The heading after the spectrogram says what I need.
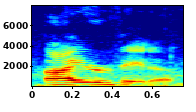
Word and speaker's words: Ayurveda: something I always mix up too it's okay Ayurveda Ayurvedic so I always spell it phonetically when I introduce it to people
